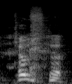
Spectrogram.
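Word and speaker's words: Towcester: I'm saying it wrong on purpose well um Toaster What leester c s is pronounced Topsy did grow up in in toaster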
